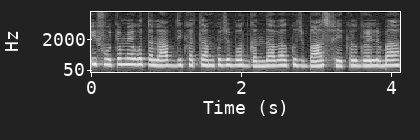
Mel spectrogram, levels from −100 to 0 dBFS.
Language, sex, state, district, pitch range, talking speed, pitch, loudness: Bhojpuri, female, Uttar Pradesh, Gorakhpur, 220-245 Hz, 230 wpm, 235 Hz, -15 LUFS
